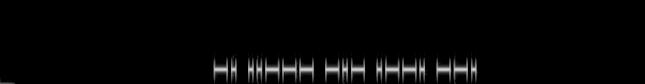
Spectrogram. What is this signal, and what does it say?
Morse code, heard as a keyed tone, about 28 wpm, 700 Hz. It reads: N2KPG
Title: USA Call Signs - 5 Characters - Repeated 2x - 28wpm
